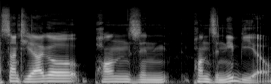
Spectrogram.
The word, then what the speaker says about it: Santiago Ponzinibbio: Santiago Ponzinibbio.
